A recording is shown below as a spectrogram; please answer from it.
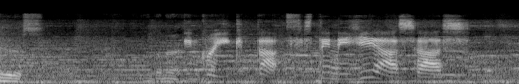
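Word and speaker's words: Στην υγειά σας: In Greek, that's Stinigiasas. Stinigiasas.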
